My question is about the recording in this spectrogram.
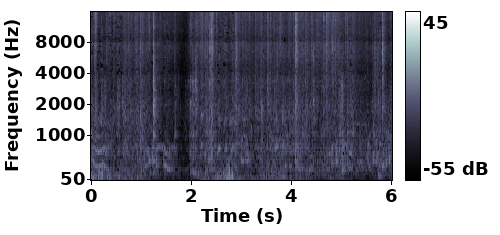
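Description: Viennese domestic pigeons cooing in a small loft, in low, short calls, with a few short clicks among them. The cocks are cooing and squabbling because two males have just been let in with the others.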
